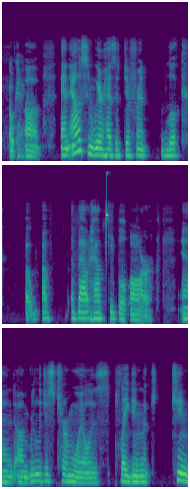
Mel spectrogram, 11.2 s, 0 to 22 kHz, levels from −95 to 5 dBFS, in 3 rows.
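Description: From 5.75 to 8.19 s, right after "of of about how" and ending before "turmoil is", repeated packet loss breaks up the speech on this call path. About 21 separate holes point to packets dropped or arriving too late. Roughly a quarter of the span, about 555 ms, is patched by stretching the preceding sound, giving a robotic buzz. Another 400 ms is simply gone, with the longest hole 83 ms. A single dropout would leave one clean gap, but here the gaps are many and closely spaced.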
